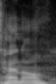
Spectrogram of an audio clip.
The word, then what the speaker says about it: Hannah: the banana that's literally the only thing that rhymes with my name sam my name's hannah so my name's hannah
